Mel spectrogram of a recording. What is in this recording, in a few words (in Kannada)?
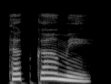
"ದಗಮು", Kannada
